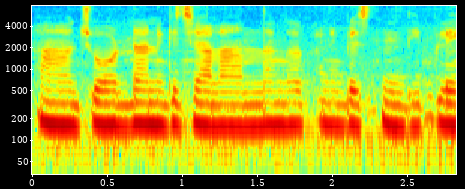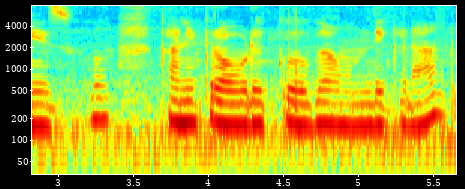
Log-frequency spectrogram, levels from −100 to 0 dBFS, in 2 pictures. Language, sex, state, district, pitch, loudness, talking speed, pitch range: Telugu, female, Andhra Pradesh, Manyam, 165 Hz, -15 LUFS, 125 wpm, 160-170 Hz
